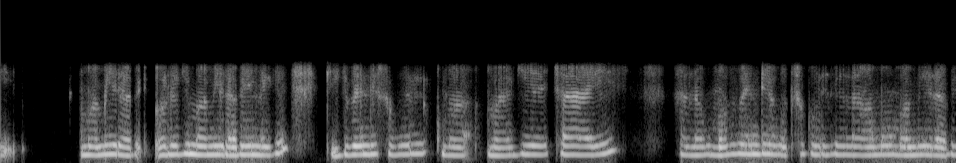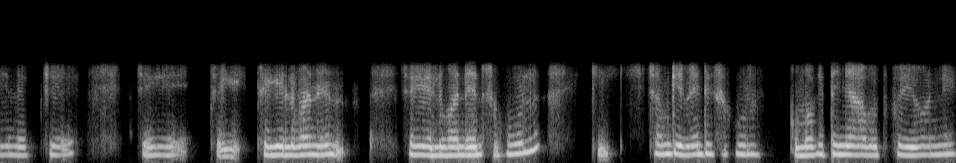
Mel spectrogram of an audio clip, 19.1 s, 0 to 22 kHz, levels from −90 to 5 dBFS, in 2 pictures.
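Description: From start to finish the speech carries heavy Opus voice compression. Everything above about 4.2 kHz is gone, so the voice sounds muffled and boxy, and the coarsely coded excitation adds a hoarse, slightly robotic buzz, which fits the narrowband SILK coder at roughly 6 kbps. On a spectrogram the energy stops at a flat ceiling near 4.2 kHz, and the harmonics below it look smeared and blocky rather than cleanly striped.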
